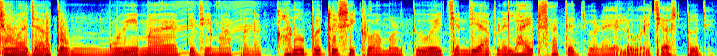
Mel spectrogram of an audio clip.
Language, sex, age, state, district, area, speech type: Gujarati, male, 18-30, Gujarat, Rajkot, rural, spontaneous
